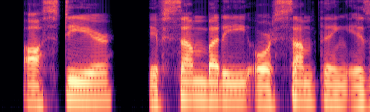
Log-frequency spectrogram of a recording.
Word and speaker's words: austere: one right here auster this has two syllables and the stresses on that second syllable with that long e sound AER if somebody or something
